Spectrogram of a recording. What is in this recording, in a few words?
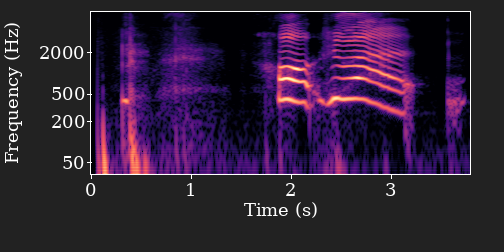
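"gong yuan" (park), Chinese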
